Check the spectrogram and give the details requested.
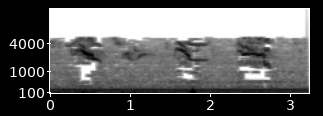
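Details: A female grosbeak in a backyard on a May morning, reportedly not sharing, gives four slurred, descending whistled notes about one per second, over a steady low hum.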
